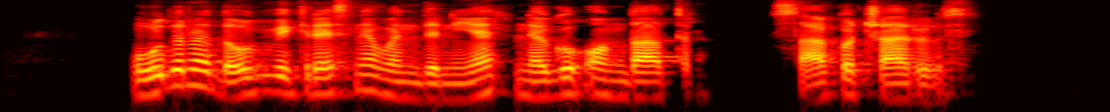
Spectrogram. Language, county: Lithuanian, Tauragė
